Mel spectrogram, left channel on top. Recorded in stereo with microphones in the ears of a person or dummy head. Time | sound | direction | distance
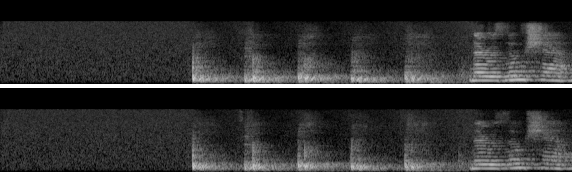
1.9 | footsteps | 5° right (ahead or behind) | 2 m
4.7 | a woman speaking | 75° left (ahead or behind) | 2 m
